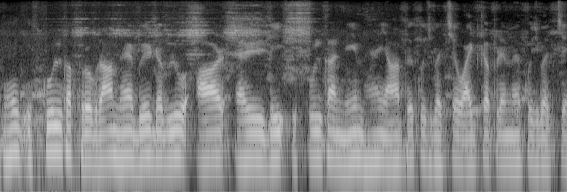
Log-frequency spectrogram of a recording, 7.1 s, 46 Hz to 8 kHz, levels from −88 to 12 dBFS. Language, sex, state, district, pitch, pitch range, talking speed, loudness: Hindi, male, Jharkhand, Jamtara, 110 Hz, 105-115 Hz, 205 wpm, -17 LUFS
